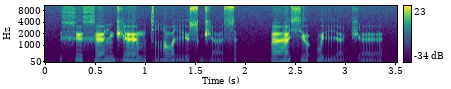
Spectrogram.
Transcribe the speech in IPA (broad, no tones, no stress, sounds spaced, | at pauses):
x ɪ x ɛ n d͡ʒ ɛː m t r ɑ rʲ ʊ s d͡ʒ æ̰ s | æ sʲ ʌ ʔ ʊ rʲ æ̰ t͡ʃ ɛ̰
